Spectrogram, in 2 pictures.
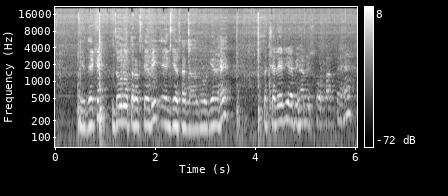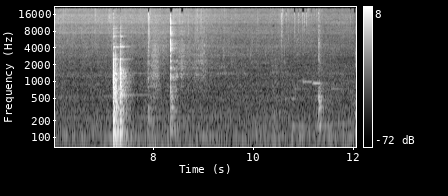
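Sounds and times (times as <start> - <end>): flatbread sizzling on a griddle: 0.0 - 11.8
utensil knocks on griddle: 7.2 - 7.6.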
